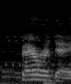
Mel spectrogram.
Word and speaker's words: Faraday: is kate fur today faraday faraday pronounce it bear a day fair a day okay and i'm training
